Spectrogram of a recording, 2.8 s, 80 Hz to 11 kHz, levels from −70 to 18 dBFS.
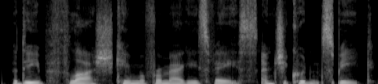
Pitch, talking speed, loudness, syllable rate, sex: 150 Hz, 235 wpm, -18 LUFS, 5.0 syllables/s, female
